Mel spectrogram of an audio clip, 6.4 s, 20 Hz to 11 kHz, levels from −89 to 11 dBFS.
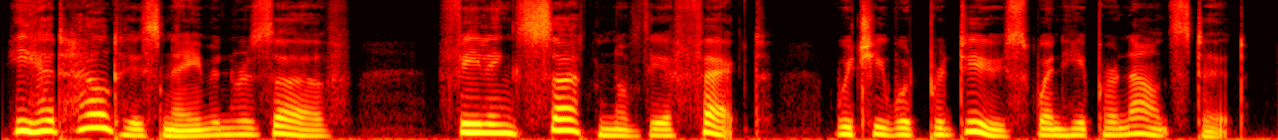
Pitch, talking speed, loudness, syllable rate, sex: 170 Hz, 190 wpm, -18 LUFS, 5.3 syllables/s, female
